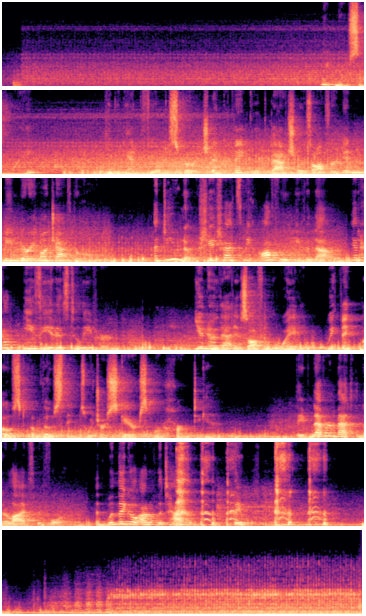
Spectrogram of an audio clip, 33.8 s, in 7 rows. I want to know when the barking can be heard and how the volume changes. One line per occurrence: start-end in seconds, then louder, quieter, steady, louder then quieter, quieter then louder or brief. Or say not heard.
not heard.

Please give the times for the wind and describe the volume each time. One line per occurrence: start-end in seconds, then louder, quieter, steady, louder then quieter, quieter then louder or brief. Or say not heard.
5.6-33.7 quieter.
